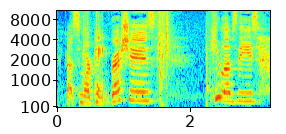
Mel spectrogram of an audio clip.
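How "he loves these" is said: cracking voice, pitched higher. Showing the groceries bought for a kid who loves painting: voice cracking. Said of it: "My voice cracked".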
